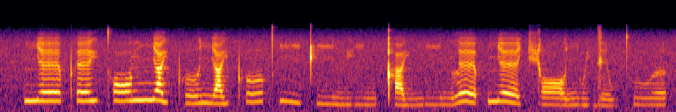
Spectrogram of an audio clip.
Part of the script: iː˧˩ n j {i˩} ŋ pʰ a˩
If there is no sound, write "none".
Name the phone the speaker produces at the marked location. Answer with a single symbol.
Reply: i˩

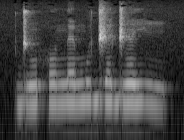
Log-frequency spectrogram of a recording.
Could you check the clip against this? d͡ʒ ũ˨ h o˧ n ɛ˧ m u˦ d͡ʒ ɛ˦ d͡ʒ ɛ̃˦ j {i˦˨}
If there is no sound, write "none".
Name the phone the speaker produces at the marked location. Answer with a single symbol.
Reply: i˦˨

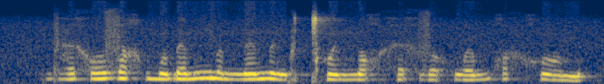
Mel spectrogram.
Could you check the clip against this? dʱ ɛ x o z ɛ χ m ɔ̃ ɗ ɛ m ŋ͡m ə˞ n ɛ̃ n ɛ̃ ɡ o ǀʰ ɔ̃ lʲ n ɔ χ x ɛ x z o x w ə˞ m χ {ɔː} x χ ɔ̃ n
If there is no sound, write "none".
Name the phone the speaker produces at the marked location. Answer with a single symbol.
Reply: ɔ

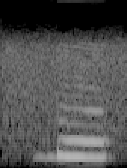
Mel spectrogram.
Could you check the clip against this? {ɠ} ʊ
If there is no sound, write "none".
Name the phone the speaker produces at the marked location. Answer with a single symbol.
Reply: ɠ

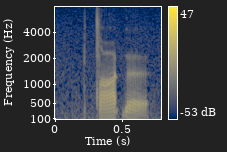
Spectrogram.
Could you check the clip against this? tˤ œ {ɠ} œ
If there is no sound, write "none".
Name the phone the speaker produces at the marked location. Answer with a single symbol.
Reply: ɠ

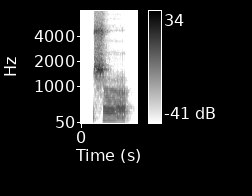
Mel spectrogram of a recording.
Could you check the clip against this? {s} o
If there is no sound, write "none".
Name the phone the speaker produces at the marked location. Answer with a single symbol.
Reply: ʃ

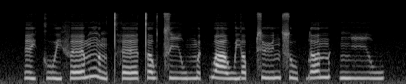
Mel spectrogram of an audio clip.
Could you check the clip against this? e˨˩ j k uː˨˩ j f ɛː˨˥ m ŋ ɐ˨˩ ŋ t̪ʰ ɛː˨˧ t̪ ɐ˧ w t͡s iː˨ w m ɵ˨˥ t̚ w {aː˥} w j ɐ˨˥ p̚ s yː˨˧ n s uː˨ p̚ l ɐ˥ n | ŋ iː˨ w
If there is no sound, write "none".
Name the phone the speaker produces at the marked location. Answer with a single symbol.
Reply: aː˨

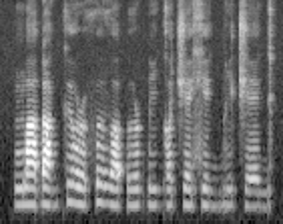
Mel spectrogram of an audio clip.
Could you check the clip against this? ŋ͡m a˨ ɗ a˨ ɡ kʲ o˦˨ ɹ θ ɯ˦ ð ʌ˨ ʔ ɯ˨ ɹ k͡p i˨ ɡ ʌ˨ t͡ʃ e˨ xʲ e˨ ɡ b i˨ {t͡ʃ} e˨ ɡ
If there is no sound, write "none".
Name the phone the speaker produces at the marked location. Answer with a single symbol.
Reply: t͡ʃ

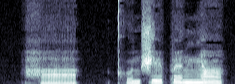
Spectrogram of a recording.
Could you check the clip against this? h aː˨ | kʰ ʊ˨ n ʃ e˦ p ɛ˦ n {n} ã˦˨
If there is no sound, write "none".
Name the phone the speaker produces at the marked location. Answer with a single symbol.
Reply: ɲ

